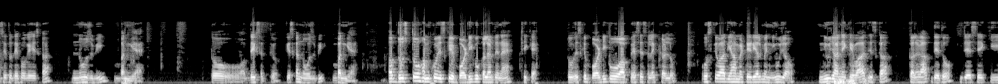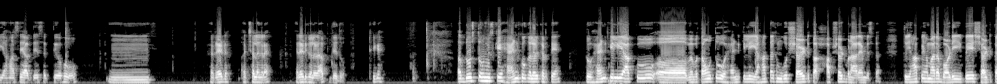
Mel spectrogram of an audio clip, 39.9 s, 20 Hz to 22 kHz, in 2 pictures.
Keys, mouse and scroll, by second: 0.6-1.1 scroll down 3, 1.1-3.3 scroll up 2, 3.3-6.5 middle drag, 7.6 scroll down 4, 8.7-11.8 middle drag, 11.8-12.1 scroll up 3, 12.3-13.0 drag, 15.5-19.5 drag, 22.1 click, 27.3-28.2 middle drag, 29.1-29.9 scroll up 2, 29.9-30.5 scroll down 3, 30.5-34.7 middle drag, 34.7-37.8 scroll up 2.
